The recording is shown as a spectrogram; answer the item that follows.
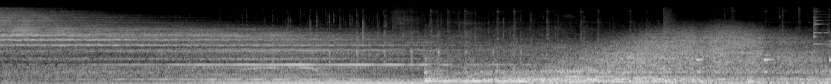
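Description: Drum and bugle corps playing loud, sustained chords over timpani and drums. The chord changes about halfway through, and a swell of cymbal-like noise builds toward the end.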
